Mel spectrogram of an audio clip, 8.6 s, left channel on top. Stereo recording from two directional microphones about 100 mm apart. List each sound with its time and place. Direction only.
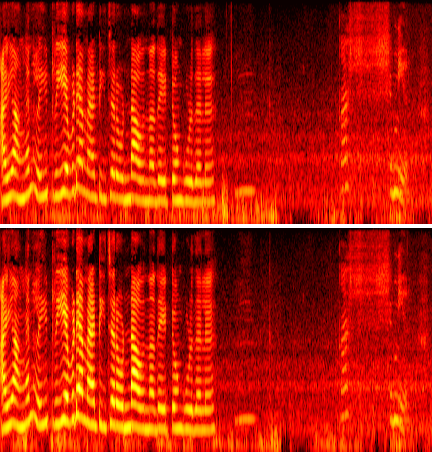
0.0 s a woman's voice: 20° right (ahead or behind)
1.4 s a woman's voice: 75° right (ahead or behind)
2.6 s speech: 40° right (ahead or behind)
2.9 s a woman's voice: 25° right (ahead or behind)
6.8 s a sound: 5° left (ahead or behind)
